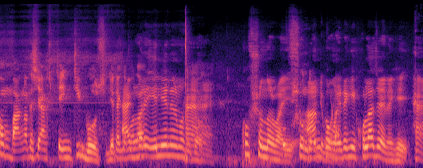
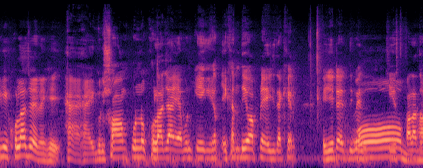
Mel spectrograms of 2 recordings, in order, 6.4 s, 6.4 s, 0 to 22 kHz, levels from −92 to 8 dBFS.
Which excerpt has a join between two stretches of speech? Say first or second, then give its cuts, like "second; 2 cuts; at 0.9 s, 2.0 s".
first; 1 cut; at 3.4 s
